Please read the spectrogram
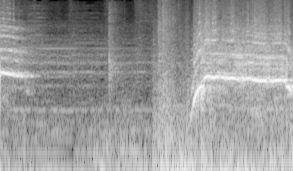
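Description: A woman screaming twice: a short high shriek at the start, then a longer, sustained one that begins about a second and a half in, over background film music.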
